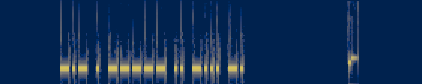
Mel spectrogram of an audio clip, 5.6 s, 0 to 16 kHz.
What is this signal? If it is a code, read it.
Morse code, heard as a keyed tone, about 29 wpm, 700 Hz. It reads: KE0IBN
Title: USA Call Signs Repeated 3x 30wpm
